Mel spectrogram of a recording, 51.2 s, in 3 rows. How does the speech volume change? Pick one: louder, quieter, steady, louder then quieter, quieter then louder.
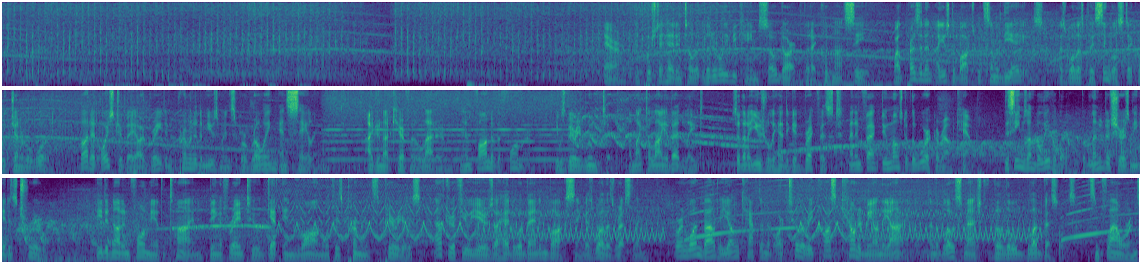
steady.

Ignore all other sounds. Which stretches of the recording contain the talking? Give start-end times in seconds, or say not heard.
9.0-34.9, 35.5-51.1.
